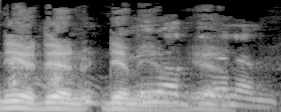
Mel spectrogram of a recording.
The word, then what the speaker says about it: neodymium: mag the Neil dynam how do you say that neodymium yeah whatever those well that's how you say it needs it neodymium yeah but I like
